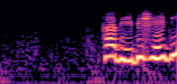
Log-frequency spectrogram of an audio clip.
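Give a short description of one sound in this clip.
A young woman speaks, nearby.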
